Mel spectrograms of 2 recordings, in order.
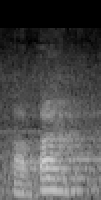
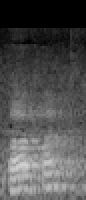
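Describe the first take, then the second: First: The stress is on the last syllable. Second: The stress is on the first syllable. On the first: It means dad. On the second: It names the pope.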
